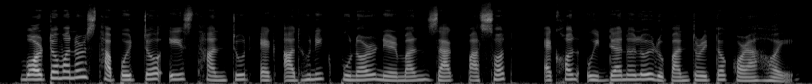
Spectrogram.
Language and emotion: Assamese, neutral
